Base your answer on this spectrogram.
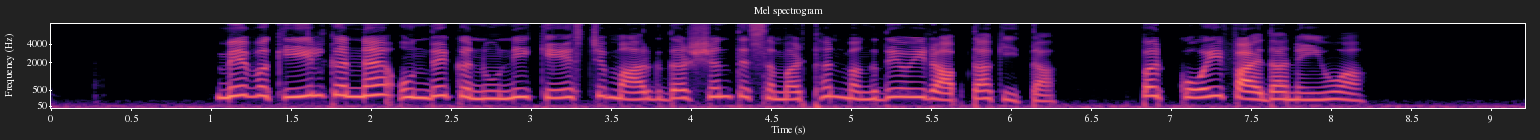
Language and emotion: Dogri, sad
